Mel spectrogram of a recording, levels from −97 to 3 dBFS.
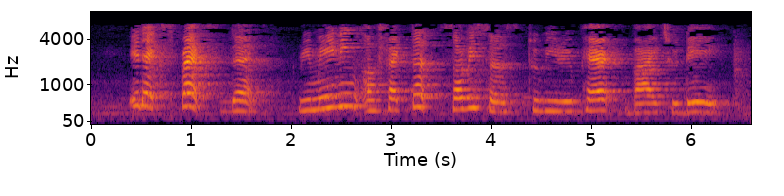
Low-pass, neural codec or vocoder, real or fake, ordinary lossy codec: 7.2 kHz; none; real; MP3, 24 kbps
